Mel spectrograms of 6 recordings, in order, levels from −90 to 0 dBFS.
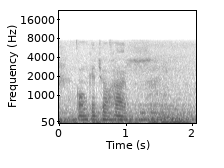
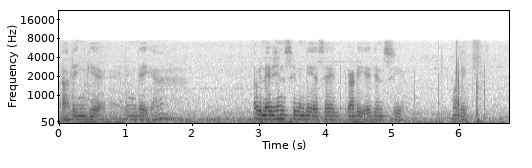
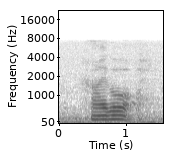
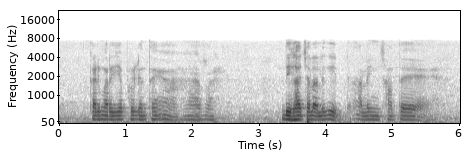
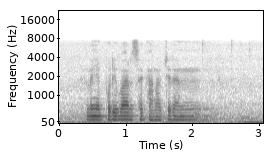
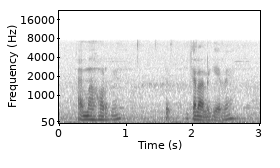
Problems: low volume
